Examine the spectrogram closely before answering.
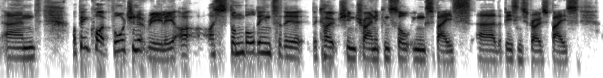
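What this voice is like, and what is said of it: Midlands English accent. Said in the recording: “is a Midlands guy, as you can tell from the accent”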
